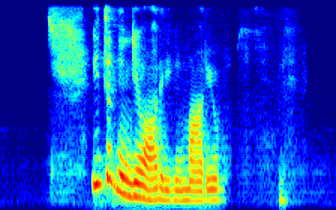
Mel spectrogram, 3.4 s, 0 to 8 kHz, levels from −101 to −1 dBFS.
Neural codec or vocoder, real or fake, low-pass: autoencoder, 22.05 kHz, a latent of 192 numbers a frame, VITS, trained on one speaker; fake; 7.2 kHz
